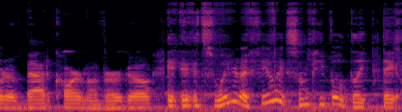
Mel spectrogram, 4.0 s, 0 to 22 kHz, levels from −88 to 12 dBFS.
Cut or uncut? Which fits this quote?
cut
